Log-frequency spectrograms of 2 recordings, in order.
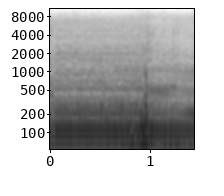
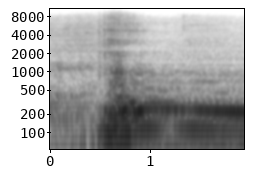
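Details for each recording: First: see if the exhaust goes locked off and we can hear where the leaks are coming from Second: Car "Georgette" after replacing a holed exhaust with a straight pipe from an old Civic: engine catches quickly and settles into a smooth, even idle with a steady low drone and no puffing or ticking from leaks.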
